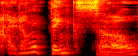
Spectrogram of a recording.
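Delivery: high-pitched, secretive, private whisper. Covering great-grandma's ears and whispering back an answer to Saf: retelling a whisper. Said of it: "I whisper back".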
